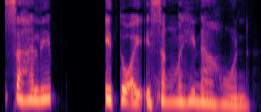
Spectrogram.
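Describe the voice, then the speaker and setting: A woman narrating a dramatic audiobook story in a measured, dramatic way. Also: medium pitch, very animated, warm tone, no room sound, studio quality.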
